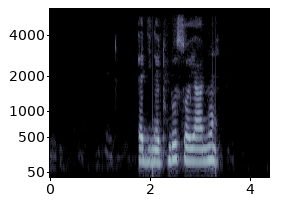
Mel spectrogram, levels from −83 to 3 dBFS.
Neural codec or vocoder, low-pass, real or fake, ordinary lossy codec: none; 5.4 kHz; real; AAC, 32 kbps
